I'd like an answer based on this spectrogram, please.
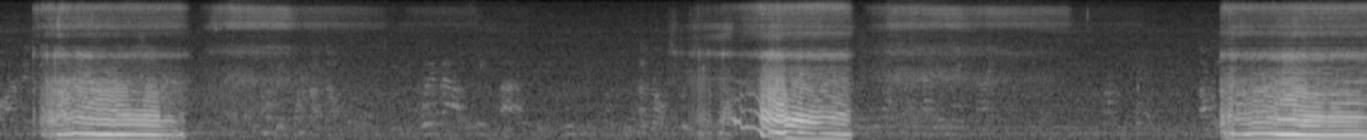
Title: cocoa the chow chow snoring LOUDER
